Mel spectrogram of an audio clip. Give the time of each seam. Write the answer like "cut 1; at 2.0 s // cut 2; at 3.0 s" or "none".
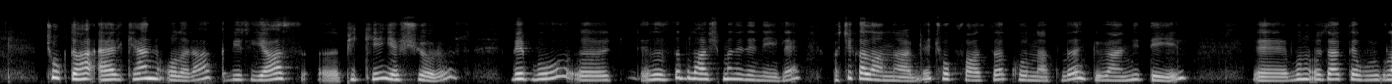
none

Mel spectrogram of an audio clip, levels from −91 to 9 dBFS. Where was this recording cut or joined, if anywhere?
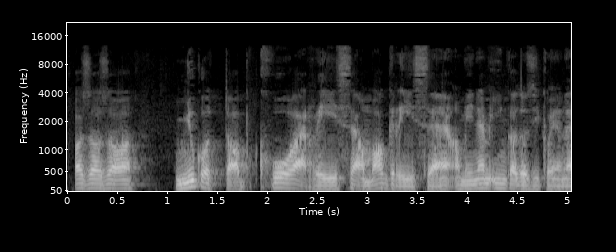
cut 1; at 1.9 s

